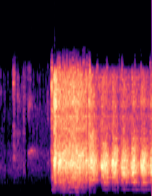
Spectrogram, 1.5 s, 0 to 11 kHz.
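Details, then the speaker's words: 2003 Ford F150 Harley-Davidson 5.4L supercharged with engine computer (PCM) heated by heat gun to about 120 degrees: brief crank, fires at once and settles to an even run; normal quick start during long-crank PCM testing. "but look it's a starting very normal"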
